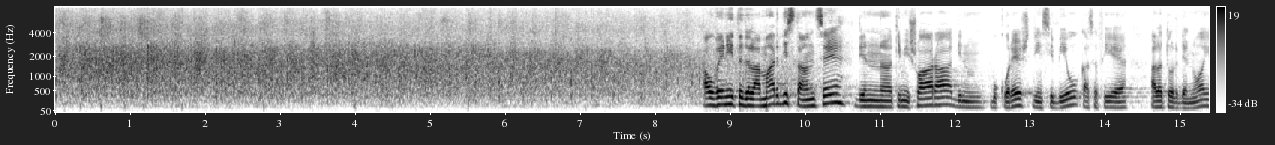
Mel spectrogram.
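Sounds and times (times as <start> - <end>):
audience applause: 0.0 - 10.2
speech: 8.6 - 15.3.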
